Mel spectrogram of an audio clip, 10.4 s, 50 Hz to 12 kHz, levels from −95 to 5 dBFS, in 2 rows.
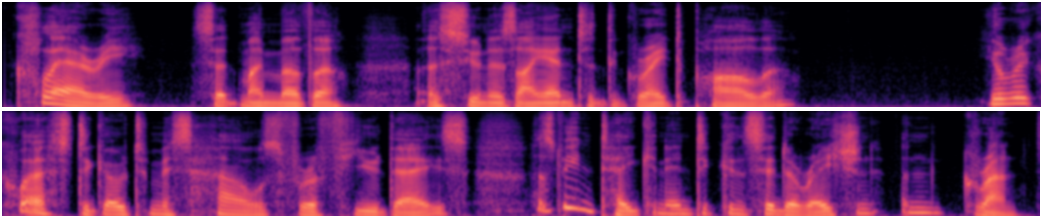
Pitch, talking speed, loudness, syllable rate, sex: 115 Hz, 175 wpm, -22 LUFS, 5.4 syllables/s, male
